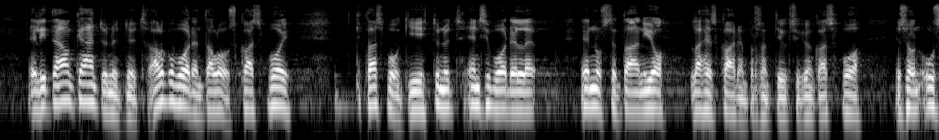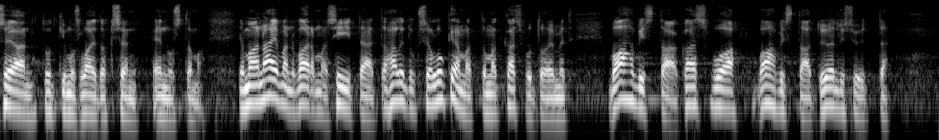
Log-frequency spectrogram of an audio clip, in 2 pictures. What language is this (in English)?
Finnish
